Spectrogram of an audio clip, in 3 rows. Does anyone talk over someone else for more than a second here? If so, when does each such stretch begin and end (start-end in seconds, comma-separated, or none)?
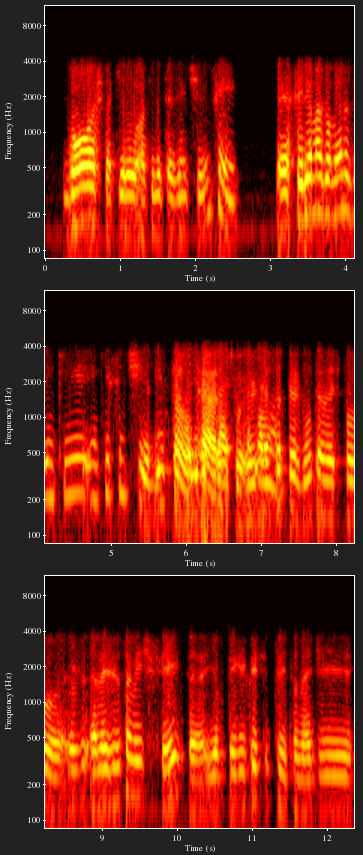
5.6-7.3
